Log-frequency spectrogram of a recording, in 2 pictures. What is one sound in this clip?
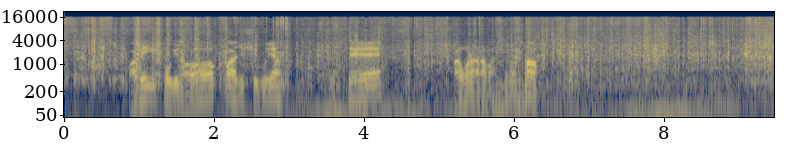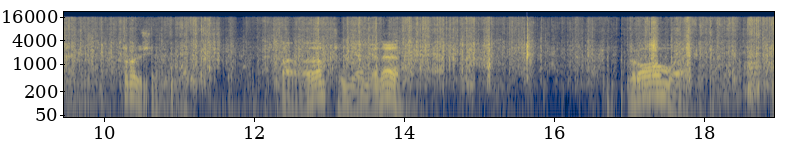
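Rubber balloons squeak sharply as hands twist and rub them.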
